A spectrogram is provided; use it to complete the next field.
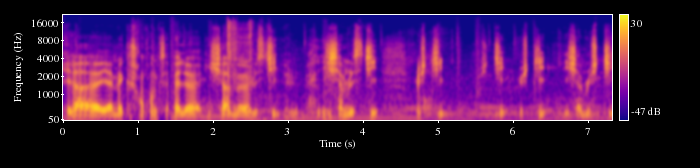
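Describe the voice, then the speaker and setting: A man talks at a moderate pace with long, frequent pauses while music plays in the background. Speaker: amateur stand-up comedian. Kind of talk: vlog. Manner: hesitant, many fillers; speaking softly.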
